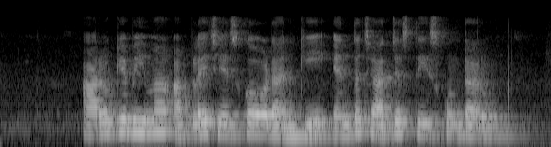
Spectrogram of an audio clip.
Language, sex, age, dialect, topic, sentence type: Telugu, female, 36-40, Utterandhra, banking, question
